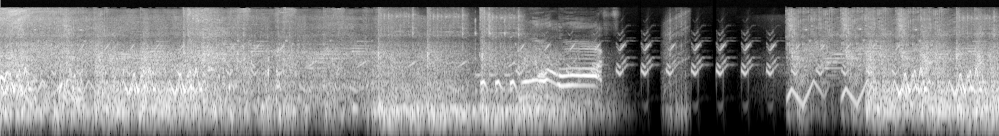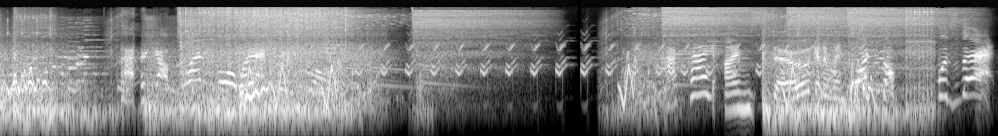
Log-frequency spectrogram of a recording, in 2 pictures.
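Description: Game sound effects of blasts and shots play in quick bursts.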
